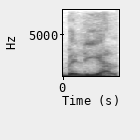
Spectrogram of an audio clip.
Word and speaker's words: Belial: Beli Yaal, que nosotros pronunciamos Belial.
